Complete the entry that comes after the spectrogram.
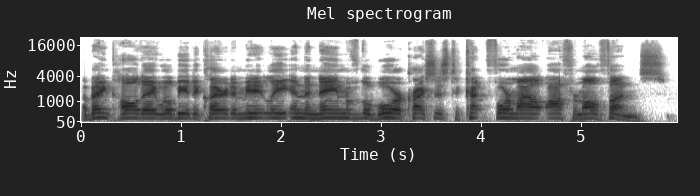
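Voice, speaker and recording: A man's voice: on the high side, little pitch movement, fairly quick, a bit bright, voice pushed up, natural voice. A man voicing an urgent official who issues security orders in an audiobook, in clipped, commanding bulletin phrases.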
